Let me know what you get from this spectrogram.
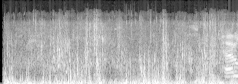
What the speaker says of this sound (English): I've been paddling for about an hour. Last half hour or so it's been against the wind.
